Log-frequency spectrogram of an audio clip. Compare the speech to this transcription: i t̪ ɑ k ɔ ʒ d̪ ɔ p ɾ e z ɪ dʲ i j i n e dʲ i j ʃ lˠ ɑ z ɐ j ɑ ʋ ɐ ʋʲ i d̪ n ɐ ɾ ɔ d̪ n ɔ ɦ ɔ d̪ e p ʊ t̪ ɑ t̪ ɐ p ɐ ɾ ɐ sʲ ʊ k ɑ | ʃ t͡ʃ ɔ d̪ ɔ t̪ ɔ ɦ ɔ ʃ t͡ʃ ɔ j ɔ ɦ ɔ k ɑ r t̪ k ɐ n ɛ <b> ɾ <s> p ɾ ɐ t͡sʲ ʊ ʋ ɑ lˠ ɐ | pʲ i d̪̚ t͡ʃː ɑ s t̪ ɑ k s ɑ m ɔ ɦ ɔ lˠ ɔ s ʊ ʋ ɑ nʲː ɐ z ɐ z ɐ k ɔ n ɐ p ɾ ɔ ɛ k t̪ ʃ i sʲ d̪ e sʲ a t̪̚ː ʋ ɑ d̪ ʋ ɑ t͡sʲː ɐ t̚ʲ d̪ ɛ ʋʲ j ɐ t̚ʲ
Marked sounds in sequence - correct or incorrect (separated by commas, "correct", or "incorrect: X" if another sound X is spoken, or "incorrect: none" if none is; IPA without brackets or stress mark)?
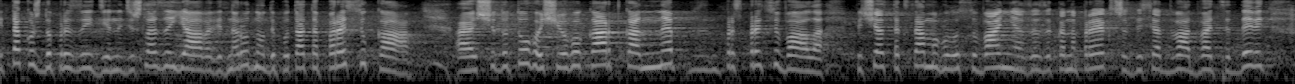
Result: incorrect: p, correct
